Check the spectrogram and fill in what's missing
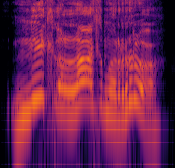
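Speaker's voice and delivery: high, loud, overdone Spanish "Nicolas Maduro"; mock Spanish accent. Host mimicking the reporter, exaggerated Spanish accent. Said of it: "Just do it in Spanish".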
